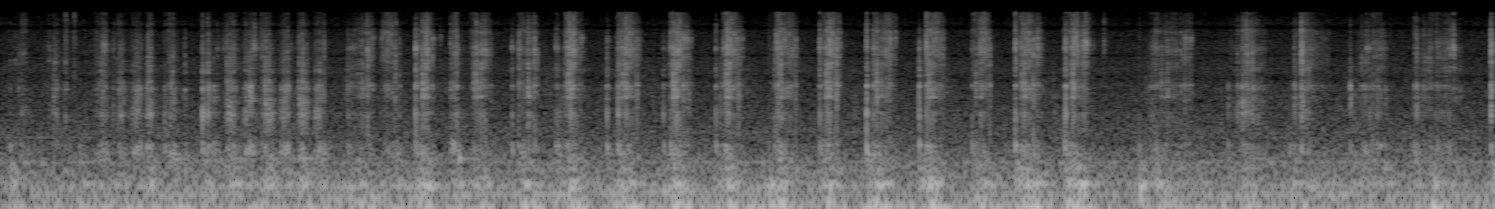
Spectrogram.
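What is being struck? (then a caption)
Hard plastic bicycle pedal. Fingertips tap and scratch a black hard plastic bicycle platform pedal with a textured surface. The result is a quiet, steady stream of quick dry taps and bright scratchy rasps over a low rumble, each hit dying away almost at once.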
